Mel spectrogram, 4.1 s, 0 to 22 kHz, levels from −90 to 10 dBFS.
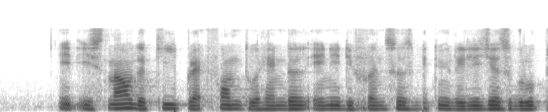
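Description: At 1.29 to 1.33 s and again at 3.13 to 3.20 s, VoIP packet loss concealed by the speech codec briefly stretches the speech into a fading buzz or coloured noise, consistent with one and then two lost 20 ms frames. The decoder extrapolated its last pitch and filter at falling gain. A spectrogram shows smeared, repeating harmonics that decay, and the waveform shows a shrinking periodic envelope. The Speex coding underneath does only light damage.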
